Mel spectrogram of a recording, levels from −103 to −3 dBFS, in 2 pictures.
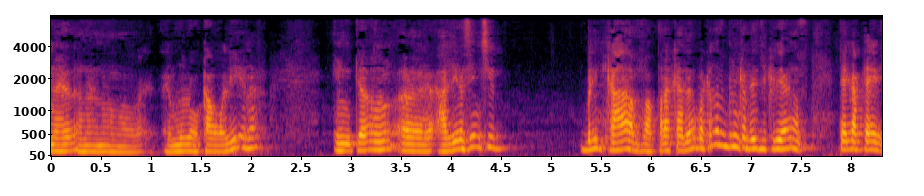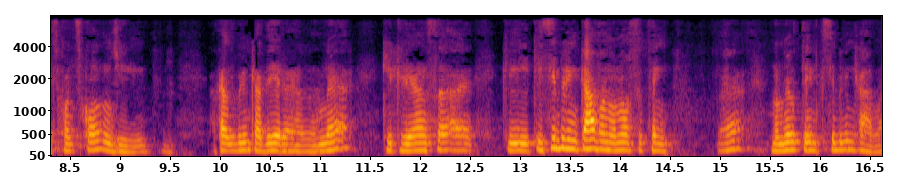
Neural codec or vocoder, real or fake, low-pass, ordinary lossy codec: codec, 16 kHz in and 24 kHz out, 1.1 kbps, FireRedTTS-2 codec; fake; 7.2 kHz; MP3, 32 kbps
